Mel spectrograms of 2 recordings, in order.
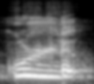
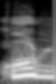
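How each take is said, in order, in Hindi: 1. L ध्वनि बोली जाती है। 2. L ध्वनि मौन रहती है। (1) "शुल्ड कुल्ड उल्ड नहीं पढ़ेंगे" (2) "एल साइलेंट है यहाँ पे"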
